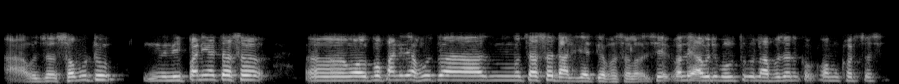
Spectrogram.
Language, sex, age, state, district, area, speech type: Odia, male, 60+, Odisha, Balasore, rural, conversation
